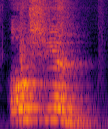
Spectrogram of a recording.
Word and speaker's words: ocean: See, the letter C, we are reading in three different sounds. P C C I C then F I C fic. Ocean, shian. See, the same letter C in the two words, we have to read it three sounds.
